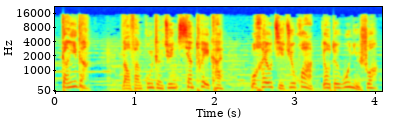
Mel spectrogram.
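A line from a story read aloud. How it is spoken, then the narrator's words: Hurried call. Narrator (Chinese): 须米 忙叫道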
